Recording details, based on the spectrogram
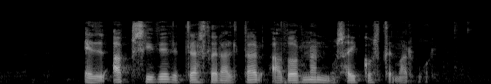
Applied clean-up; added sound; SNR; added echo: none; none; none; none.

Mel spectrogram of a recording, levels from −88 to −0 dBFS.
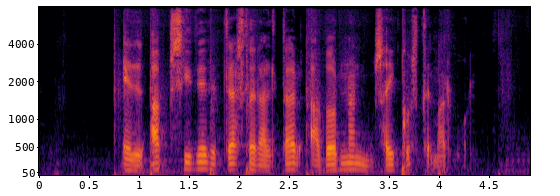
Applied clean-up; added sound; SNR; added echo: neural separator model SepFormer DNS4.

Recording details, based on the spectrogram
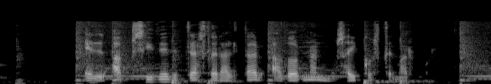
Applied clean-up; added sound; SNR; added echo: classical method Wiener filter.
